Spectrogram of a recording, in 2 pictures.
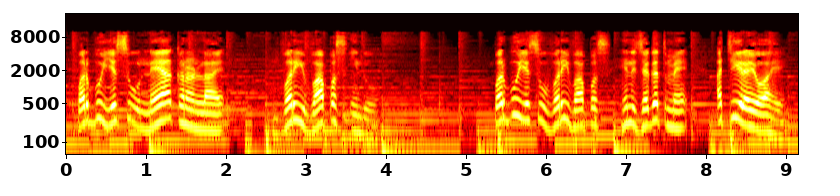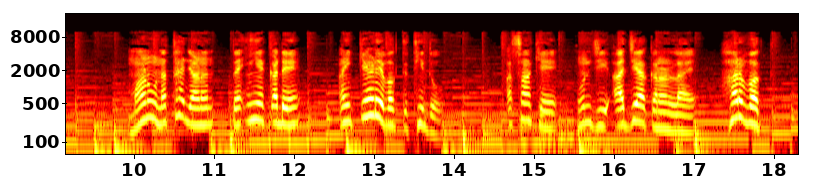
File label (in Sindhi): good news sindhi dukslinu, drama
